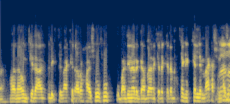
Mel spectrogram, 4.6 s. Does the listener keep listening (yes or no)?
no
